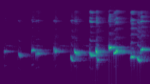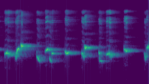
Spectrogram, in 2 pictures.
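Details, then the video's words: Sooty-headed bulbul singing gacor: a few separate clear whistles open, then the phrases crowd together into a fast, fluty, rolling ropel of warbled notes. "TRUCUKAN GACOR ngiwir lanjut ROPEL PANJANG"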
